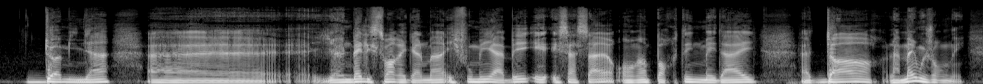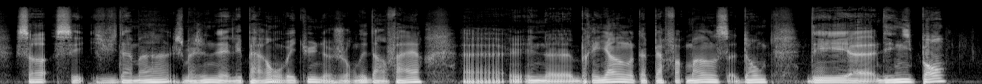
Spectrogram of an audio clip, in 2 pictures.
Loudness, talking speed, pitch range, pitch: -13 LUFS, 130 wpm, 95-115 Hz, 100 Hz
